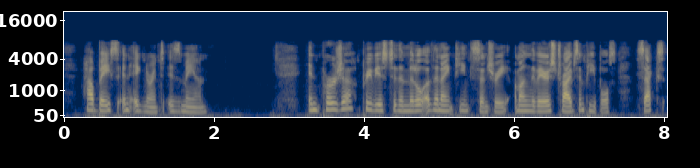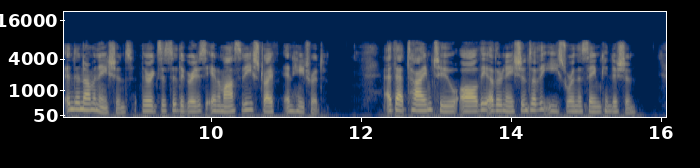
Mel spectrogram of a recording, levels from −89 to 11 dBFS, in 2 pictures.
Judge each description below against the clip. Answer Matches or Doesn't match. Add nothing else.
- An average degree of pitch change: Matches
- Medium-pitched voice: Matches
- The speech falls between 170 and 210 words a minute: Matches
